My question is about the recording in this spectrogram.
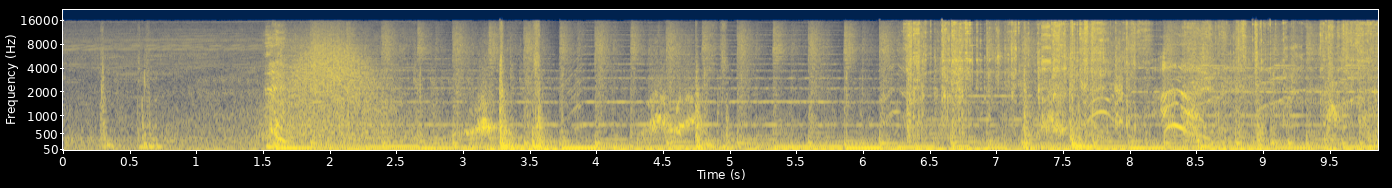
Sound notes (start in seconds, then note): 6.1 straining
